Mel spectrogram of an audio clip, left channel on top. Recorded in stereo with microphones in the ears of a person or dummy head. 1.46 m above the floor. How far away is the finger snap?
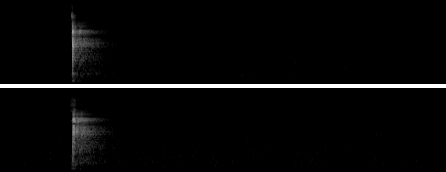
About 1.0 m.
